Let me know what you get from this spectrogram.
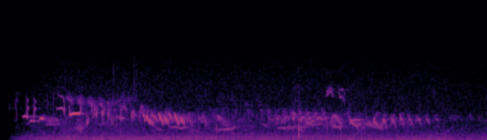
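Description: Faint birdsong over a quiet outdoor background: chirps, rapid trills and short whistles, busiest in the first few seconds and thinning out toward the end.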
